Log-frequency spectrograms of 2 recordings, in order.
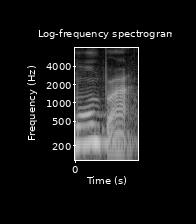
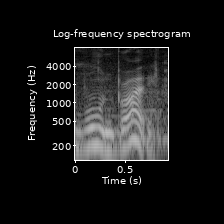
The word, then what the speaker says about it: Warnbro: They've changed the pronunciation of the suburb name from Warnbra to Warnbro.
